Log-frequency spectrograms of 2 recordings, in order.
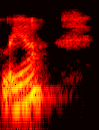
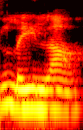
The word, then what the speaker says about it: Leela: Let me have a look, Leah. Sorry, I think this is Leela. Sorry, I think I might have said your name wrong. Sorry, Leela.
